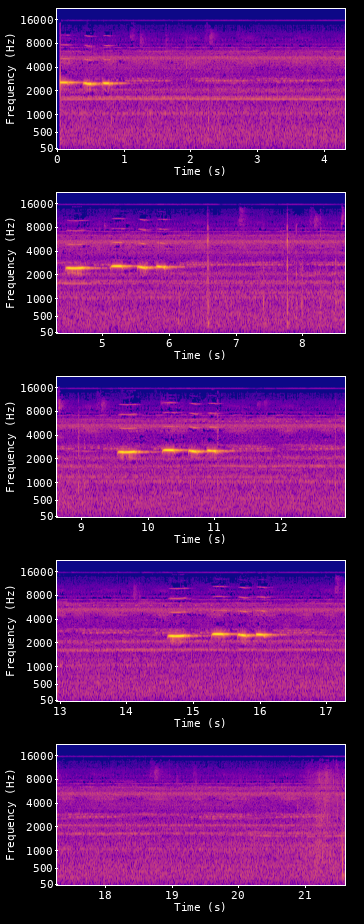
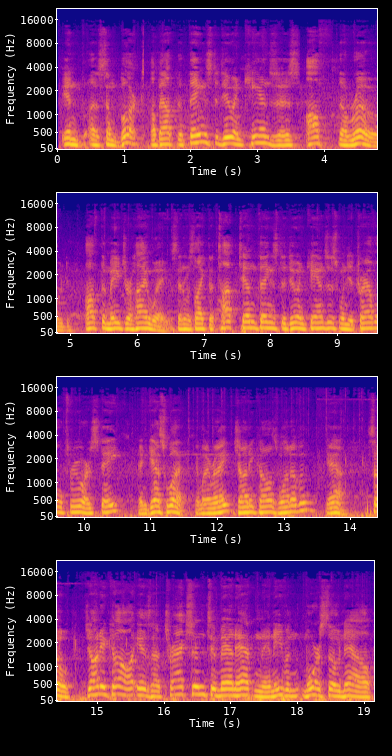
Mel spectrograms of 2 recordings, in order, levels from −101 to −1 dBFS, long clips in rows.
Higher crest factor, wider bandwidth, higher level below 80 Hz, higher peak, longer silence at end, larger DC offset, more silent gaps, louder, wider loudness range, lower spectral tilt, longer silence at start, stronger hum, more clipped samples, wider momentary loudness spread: first, 18 dB vs 12 dB; first, 16 kHz vs 8.2 kHz; second, -72 dBFS vs -34 dBFS; first, 0 dBFS vs -4 dBFS; first, 5.4 s vs 0 s; neither; neither; first, -10 LUFS vs -16 LUFS; first, 10 LU vs 1 LU; second, 1 dB/octave vs -9 dB/octave; about the same, 0.05 s vs 0.1 s; neither; neither; first, 13 LU vs 7 LU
